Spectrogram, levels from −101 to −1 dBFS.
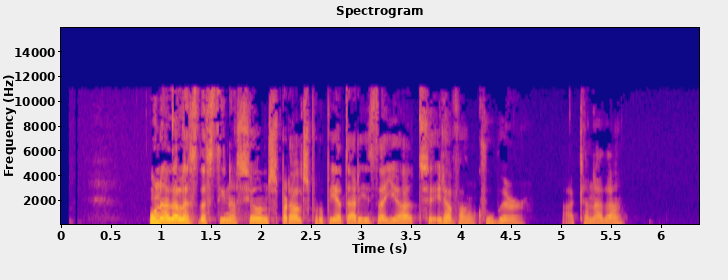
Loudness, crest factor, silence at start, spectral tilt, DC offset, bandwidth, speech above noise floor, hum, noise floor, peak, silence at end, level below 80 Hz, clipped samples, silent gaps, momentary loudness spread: -22 LUFS; 20 dB; 0.9 s; -3 dB/octave; under 0.1%; 11.5 kHz; 49 dB; none; -71 dBFS; -2 dBFS; 0.8 s; -80 dBFS; under 0.1%; none; 15 LU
